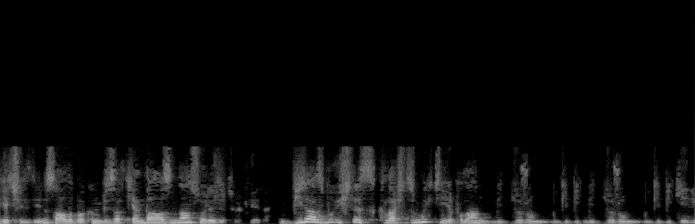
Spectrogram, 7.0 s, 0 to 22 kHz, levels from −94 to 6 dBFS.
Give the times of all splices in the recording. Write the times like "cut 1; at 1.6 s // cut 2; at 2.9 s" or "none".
cut 1; at 2.7 s // cut 2; at 5.8 s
